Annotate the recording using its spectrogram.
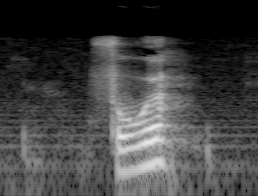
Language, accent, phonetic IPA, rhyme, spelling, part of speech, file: German, Austria, [fuːɐ̯], -uːɐ̯, fuhr, verb, De-at-fuhr.ogg
- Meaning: first/third-person singular preterite of fahren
